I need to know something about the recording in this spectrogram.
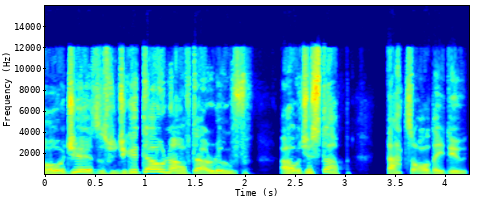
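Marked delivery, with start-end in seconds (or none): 0.0-3.1 thick put-on Irish accent, pitched very high. Showing how they would talk on a comedy thing, strong put-on Irish accent. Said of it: "this is the way I'd be like".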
